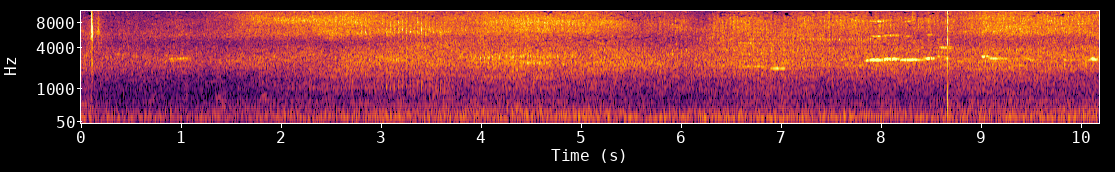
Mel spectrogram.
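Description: Traffic noise heard from a motorcycle in slow city traffic: a steady low rumble of engines and road. Near the end come a few short, high squeaks and a single sharp click.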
